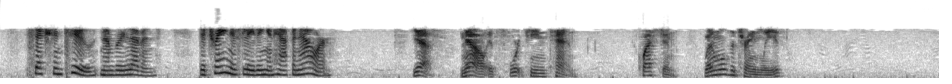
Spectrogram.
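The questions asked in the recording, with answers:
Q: when will the train leave?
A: At 14:40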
